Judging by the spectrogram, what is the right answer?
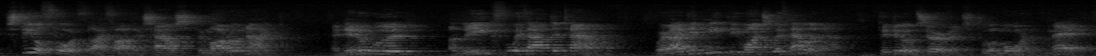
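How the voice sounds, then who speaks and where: A man playing an ardent young lover, declaiming Shakespearean verse emphatically in drawn-out phrases at a staged reading. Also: a little high. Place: echoey room at a theatre camp reading. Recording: cavernous echo, distant mic, faint noise.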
